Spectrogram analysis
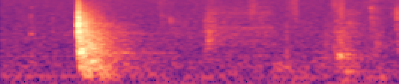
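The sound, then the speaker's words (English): A kitchen cupboard opens with one sharp knock, followed by a couple of faint knocks and shuffles as someone rummages inside, all fairly quiet. “Vincent rifles through the cupboard as the men wait tensely.”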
